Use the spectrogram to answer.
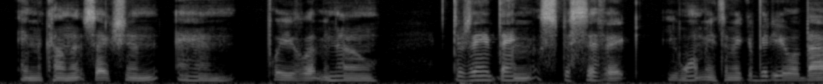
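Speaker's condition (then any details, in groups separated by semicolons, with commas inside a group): Cerebral palsy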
